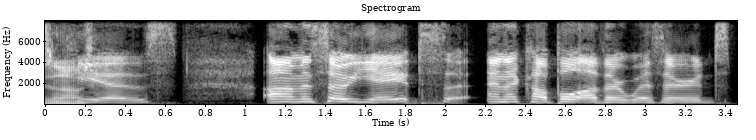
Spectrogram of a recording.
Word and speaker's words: Yeats: was easily stopped by Yeats and like a couple other wizards. And so they stopped him at the stairs. One quick thing. It's pronounced Yates. Yates.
